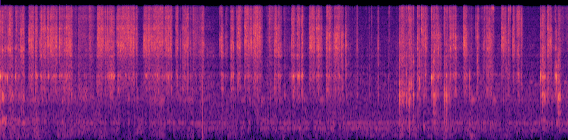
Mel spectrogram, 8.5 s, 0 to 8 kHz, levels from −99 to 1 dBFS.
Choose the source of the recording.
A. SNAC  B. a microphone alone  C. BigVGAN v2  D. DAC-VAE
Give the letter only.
D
